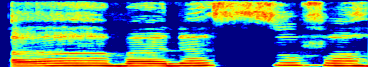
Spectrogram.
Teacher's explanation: وقف کریں گے یہاں پہ تو تھوڑا سا جھٹکا لگے گا، حمزہ ساکن ہو تو چھوٹا سا جھٹکا لگتا ہے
